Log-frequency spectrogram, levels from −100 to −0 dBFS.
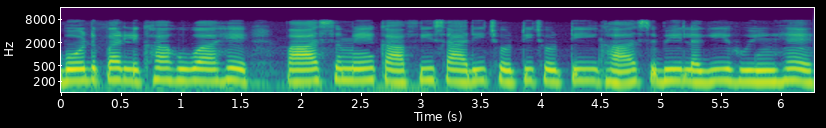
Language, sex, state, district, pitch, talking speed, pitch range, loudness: Hindi, female, Haryana, Charkhi Dadri, 205 Hz, 150 wpm, 195-210 Hz, -14 LUFS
